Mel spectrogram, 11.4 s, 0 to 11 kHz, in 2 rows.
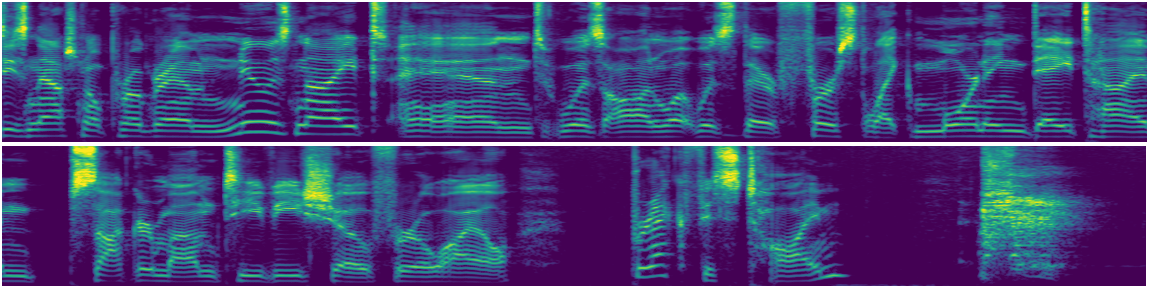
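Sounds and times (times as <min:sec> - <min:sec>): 
speech: 0:00.0 - 0:10.0, 0:10.6 - 0:11.1
person sneezing: 0:10.5 - 0:11.3.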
